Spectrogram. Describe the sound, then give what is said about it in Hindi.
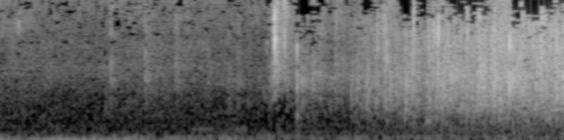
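A crowd at a satsang (spiritual discourse) breaks into applause partway through, starting with a few scattered claps and swelling into steady, dense clapping that stays moderately loud to the end. “बस तालियां जाना नहीं बजाओ, ये ऊंची बात सुनो।”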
